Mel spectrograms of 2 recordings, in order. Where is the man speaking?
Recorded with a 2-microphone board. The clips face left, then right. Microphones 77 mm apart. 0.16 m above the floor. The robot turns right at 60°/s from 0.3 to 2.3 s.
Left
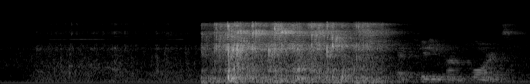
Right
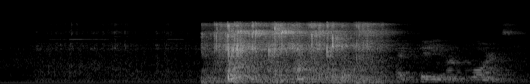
30° right (ahead or behind), 4 m.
